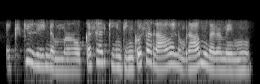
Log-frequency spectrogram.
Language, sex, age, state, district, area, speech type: Telugu, female, 18-30, Telangana, Ranga Reddy, urban, conversation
